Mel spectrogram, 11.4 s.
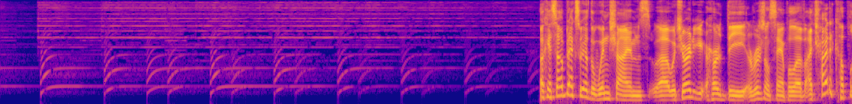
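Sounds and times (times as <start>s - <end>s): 
synth layered with car horn, alarm-like buzzing: 0.0s - 7.8s
speech: 7.2s - 11.3s.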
